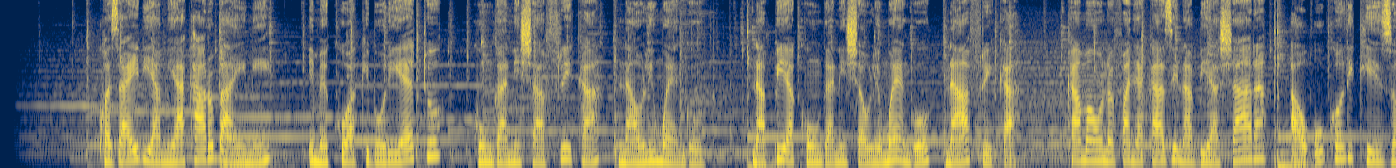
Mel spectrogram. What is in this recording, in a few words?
Commercial Swahili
